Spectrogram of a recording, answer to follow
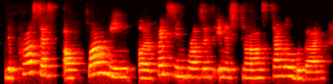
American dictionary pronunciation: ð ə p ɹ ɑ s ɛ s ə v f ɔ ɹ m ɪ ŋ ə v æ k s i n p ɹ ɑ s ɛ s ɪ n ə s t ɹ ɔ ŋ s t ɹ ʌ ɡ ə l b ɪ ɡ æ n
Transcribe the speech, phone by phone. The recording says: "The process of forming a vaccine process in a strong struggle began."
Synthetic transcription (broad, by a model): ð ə p ɹ ɑ s ɛ s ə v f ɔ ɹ m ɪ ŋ ə f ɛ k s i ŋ p ɹ ɑ s ɛ s ɪ n ə s t ɹ ɔ ŋ s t ɑ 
